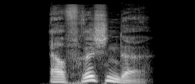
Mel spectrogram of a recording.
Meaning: inflection of erfrischend: 1. strong/mixed nominative/accusative feminine singular 2. strong nominative/accusative plural 3. weak nominative all-gender singular
- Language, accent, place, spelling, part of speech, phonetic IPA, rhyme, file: German, Germany, Berlin, erfrischende, adjective, [ɛɐ̯ˈfʁɪʃn̩də], -ɪʃn̩də, De-erfrischende.ogg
